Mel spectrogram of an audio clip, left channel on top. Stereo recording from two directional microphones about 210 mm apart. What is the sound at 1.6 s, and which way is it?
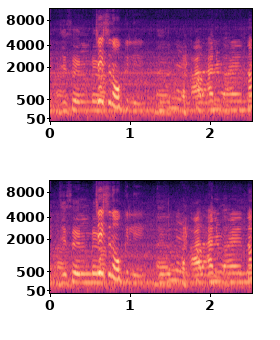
Speech, 60° right (ahead or behind).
